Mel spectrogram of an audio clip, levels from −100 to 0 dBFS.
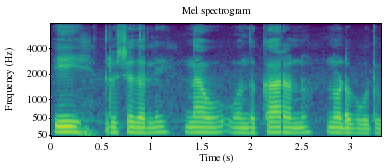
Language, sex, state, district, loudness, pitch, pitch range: Kannada, male, Karnataka, Koppal, -20 LUFS, 130 Hz, 125-135 Hz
